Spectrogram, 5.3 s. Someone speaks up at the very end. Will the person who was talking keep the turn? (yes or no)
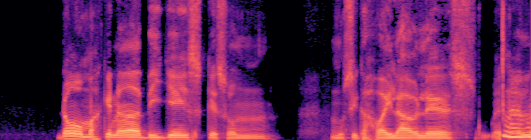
yes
